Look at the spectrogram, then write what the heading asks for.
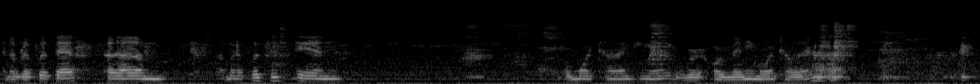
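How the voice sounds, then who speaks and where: A man's voice: mid-range voice, takes it slowly, pauses often. A man casually hosting a live stream, talking to guests and viewers as he works the screen. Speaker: live-stream host running the screen share. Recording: clearly noisy feed.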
